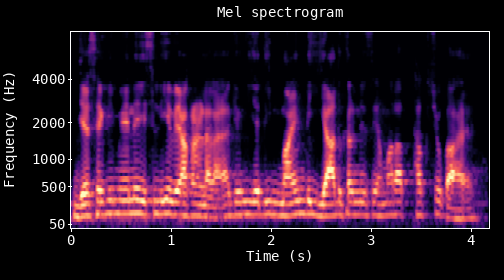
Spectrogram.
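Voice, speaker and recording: A man's voice: a little high, fairly even intonation, fast talker, slight background noise. A man giving an informal, explanatory exam-coaching lecture, often repeating points and checking in with students. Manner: explanatory, repetitive, with frequent check-in tags.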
